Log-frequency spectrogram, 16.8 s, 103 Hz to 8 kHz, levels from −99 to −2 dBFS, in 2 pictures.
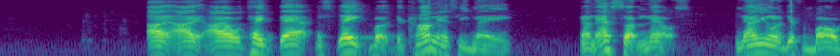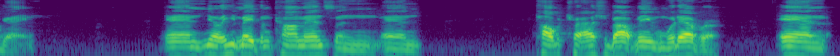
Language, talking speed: English, 130 wpm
